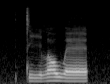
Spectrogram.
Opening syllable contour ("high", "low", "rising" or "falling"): low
